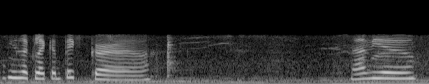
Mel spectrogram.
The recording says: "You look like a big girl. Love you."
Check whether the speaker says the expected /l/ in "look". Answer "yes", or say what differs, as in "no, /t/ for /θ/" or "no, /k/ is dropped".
yes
